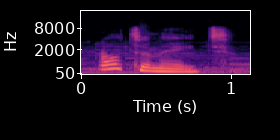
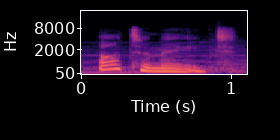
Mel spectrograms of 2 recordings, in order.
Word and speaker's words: automate: Not to mispronounce it like audit. It's audit. Audit. Automate. Automate.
